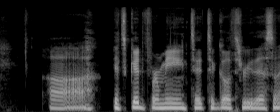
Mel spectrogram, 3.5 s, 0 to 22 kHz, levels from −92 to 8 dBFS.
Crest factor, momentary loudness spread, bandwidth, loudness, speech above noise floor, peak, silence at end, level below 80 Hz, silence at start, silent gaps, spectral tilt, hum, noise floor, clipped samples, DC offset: 18 dB; 8 LU; 16 kHz; -29 LUFS; 37 dB; -10 dBFS; 0 s; -64 dBFS; 0.6 s; none; -5.5 dB/octave; none; -65 dBFS; under 0.1%; under 0.1%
